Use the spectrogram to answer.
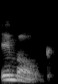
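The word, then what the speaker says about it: Imbolc: tomorrow's holiday jane well the traditional name that people call it is imog but maybe it needs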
